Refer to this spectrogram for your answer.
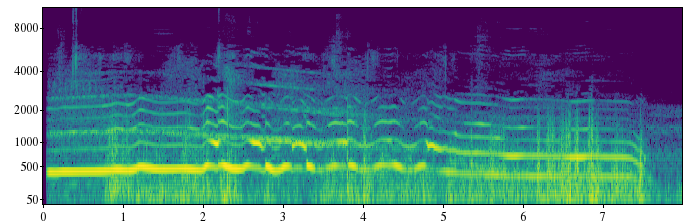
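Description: A Siberian husky gives a long, wavering howl that echoes the rise and fall of an ambulance siren.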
